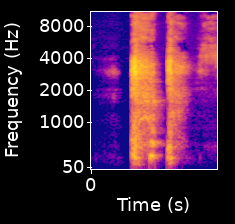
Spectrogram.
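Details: Two quick coughs in succession from an adult with lingering cough after COVID-19 infection (tested positive late April despite being triple vaccinated), now nearly a month later, described as long COVID, while talking; cough.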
